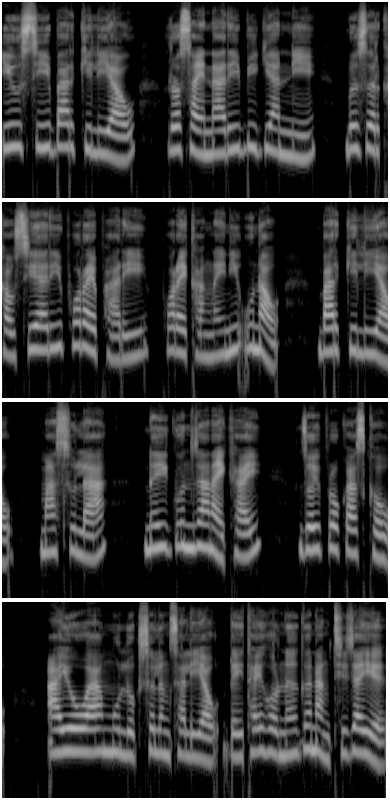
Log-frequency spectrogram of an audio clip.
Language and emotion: Bodo, neutral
